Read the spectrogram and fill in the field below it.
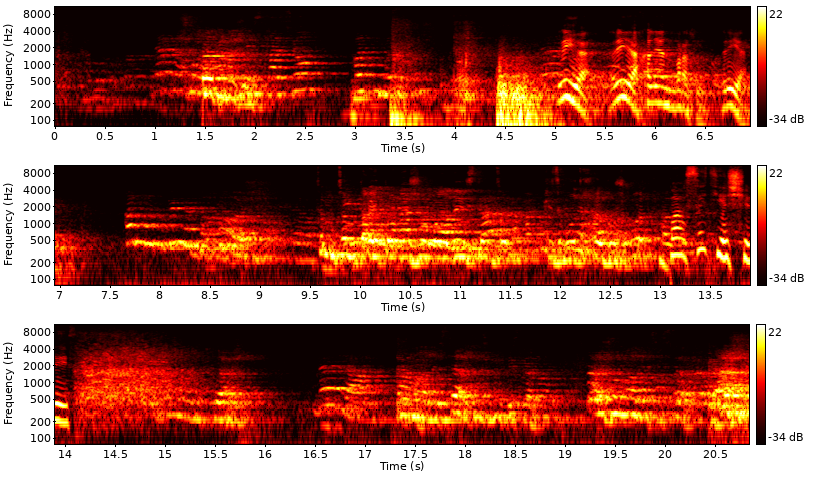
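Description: A man speaks calmly into a microphone close by.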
